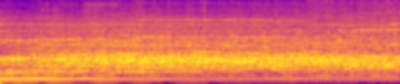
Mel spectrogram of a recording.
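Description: A live rock band's last chord rings out and is held as the concert crowd cheers and whoops at the end of the song.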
